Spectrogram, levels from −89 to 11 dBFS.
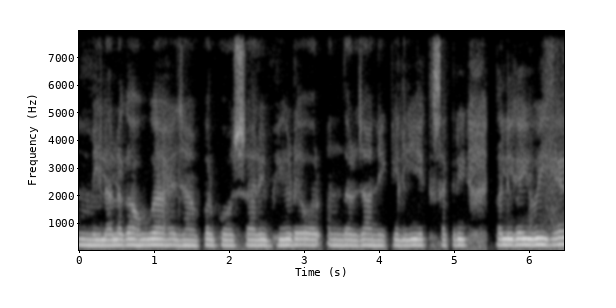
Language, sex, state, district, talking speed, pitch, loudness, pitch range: Hindi, female, Uttar Pradesh, Budaun, 175 wpm, 200 Hz, -16 LUFS, 195-210 Hz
